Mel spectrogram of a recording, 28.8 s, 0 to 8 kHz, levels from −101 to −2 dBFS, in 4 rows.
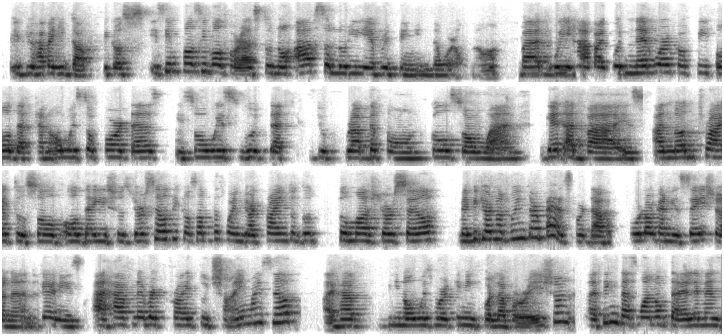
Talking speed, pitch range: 200 wpm, 205-240 Hz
